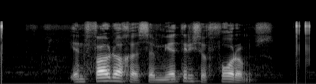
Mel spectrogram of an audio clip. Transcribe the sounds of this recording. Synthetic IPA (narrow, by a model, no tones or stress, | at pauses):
iənfœwdəχəsəmiətrisəfɔɾəms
